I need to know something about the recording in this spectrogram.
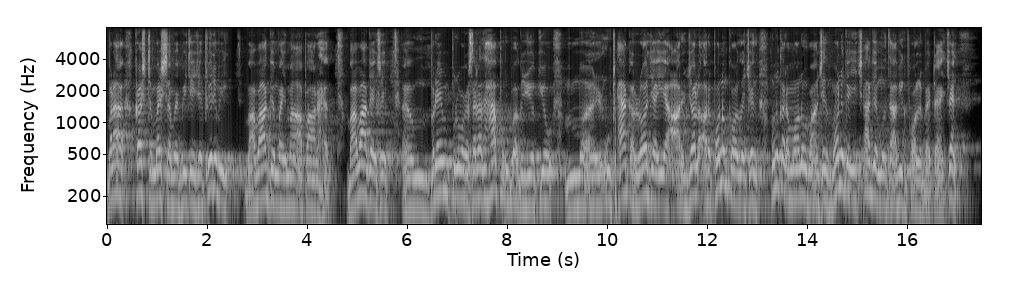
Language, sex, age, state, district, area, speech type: Maithili, male, 60+, Bihar, Supaul, rural, spontaneous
